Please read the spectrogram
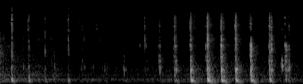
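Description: Typing on a computer keyboard: scattered key clicks at first, then a fast, steady burst of sharp taps that grows louder toward the end, with no voices.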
